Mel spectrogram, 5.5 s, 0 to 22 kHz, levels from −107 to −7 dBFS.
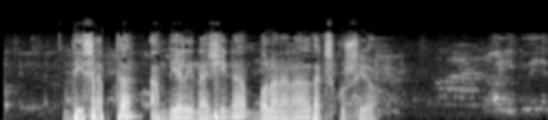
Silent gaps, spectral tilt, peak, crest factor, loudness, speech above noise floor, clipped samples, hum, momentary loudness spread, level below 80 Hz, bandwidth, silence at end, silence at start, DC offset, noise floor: none; -6 dB/octave; 0 dBFS; 22 dB; -21 LUFS; 42 dB; under 0.1%; none; 22 LU; -34 dBFS; 7.2 kHz; 0.35 s; 0.05 s; under 0.1%; -62 dBFS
